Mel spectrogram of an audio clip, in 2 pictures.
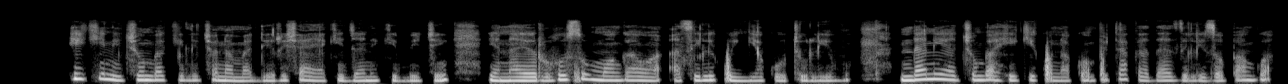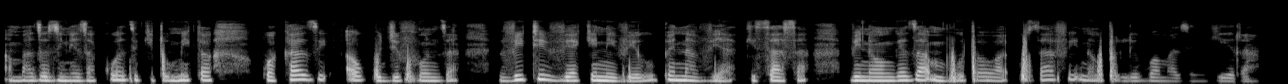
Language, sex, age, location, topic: Swahili, female, 18-24, Kisumu, education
